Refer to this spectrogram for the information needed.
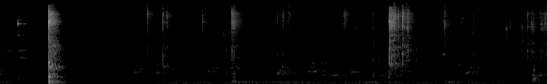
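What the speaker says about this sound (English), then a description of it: "I'm going to go ahead and break my egg into that." An egg is cracked and broken into a cornbread sloppy casserole, a sharp close crack followed by scattered clinks and clatter of kitchen utensils in a quiet home kitchen.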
